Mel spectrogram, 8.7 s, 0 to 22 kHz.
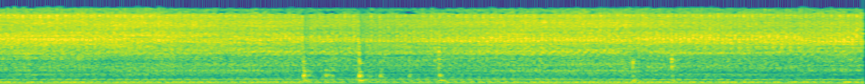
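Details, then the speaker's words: Volvo B18 with Weber 32/36 carburetor, warm engine, sprayed for vacuum leaks: even idle holds speed with no pickup when sprayed; no vacuum leaks, normal idle. "nothing so i think there's no vacuum leaks the engine's warm"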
